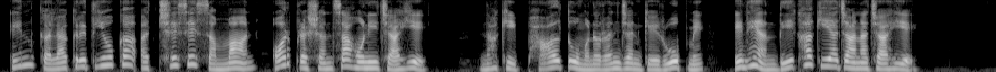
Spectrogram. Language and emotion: Hindi, disgusted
